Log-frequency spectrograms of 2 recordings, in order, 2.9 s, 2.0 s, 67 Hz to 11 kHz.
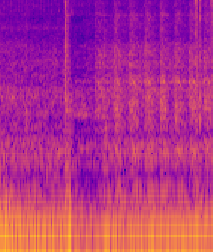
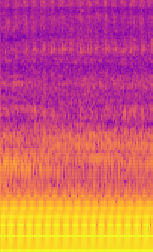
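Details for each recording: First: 2016 Ford Mustang EcoBoost, new engine tuned on E85 with big Precision turbo, auction car after kill switch bypassed, almost full fuel: steady starter cranking with even low chug, not catching; long crank before starting. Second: 2016 Ford Mustang EcoBoost, new engine tuned on E85 with big Precision turbo, warming up after start: deep, steady idle with even low rumble, no knocks, ticks or misses, no smoke; normal idle.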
